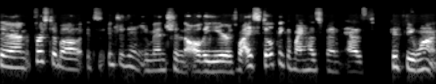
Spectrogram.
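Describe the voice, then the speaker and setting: In an unremarkable speaking voice, a woman of medium pitch speaks at a fairly quick pace with lively intonation and big swings in loudness, the sound dry and close with no echo. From US West Coast, Los Angeles. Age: 60s. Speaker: suicide loss widow, guest. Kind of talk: interview conversation.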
